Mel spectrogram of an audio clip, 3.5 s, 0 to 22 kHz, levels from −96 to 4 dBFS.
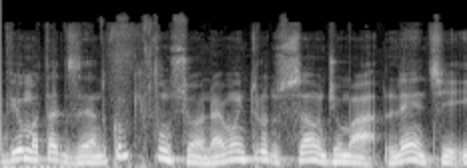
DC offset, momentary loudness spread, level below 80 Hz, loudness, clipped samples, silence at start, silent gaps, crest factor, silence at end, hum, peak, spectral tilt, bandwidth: under 0.1%; 4 LU; -30 dBFS; -12 LUFS; under 0.1%; 0 s; none; 10 dB; 0 s; none; 0 dBFS; -8 dB/octave; 13.5 kHz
